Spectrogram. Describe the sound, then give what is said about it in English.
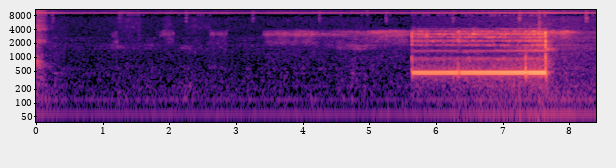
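Cell phone dialing tones as a call is placed for a phone interview: after several quiet seconds and a faint electronic hum, a loud, steady electronic tone sounds for about two seconds, starting and stopping abruptly. “I still think I need to get some dialing music, you guys.”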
